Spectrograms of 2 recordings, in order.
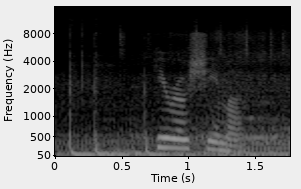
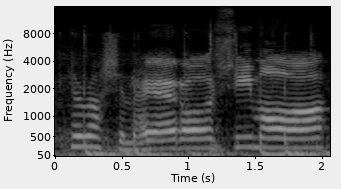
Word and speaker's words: Hiroshima: boo boo mama mo hiroshima that's the american pronunciation hiroshima hiroshima is the british pronunciation we can hear that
